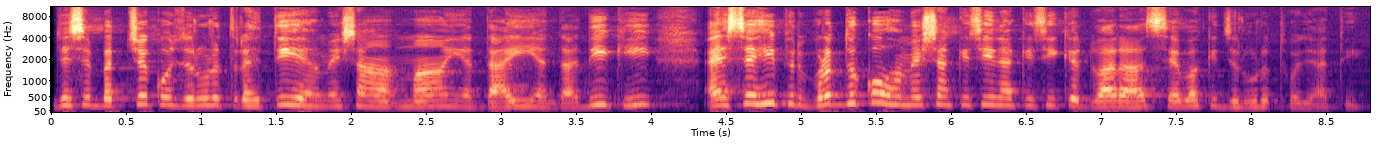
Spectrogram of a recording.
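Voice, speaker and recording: A woman's voice: mid-range voice, moderate pace, darkish tone. A woman spiritual teacher giving a discourse, scolding with rhetorical questions and dropping in English phrases.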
